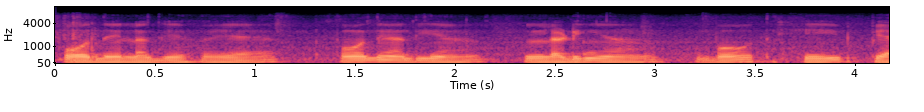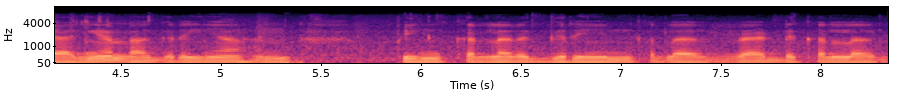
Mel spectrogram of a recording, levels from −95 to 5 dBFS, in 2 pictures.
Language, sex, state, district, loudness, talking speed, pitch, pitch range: Punjabi, male, Punjab, Fazilka, -17 LUFS, 145 wpm, 95 Hz, 95-100 Hz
